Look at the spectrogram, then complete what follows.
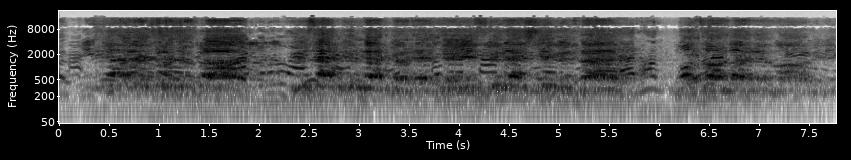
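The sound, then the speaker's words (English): A crowd of several hundred mostly young people at a political rally in front of the CHP headquarters in Ankara, Turkey, chants hymns and the national anthem loudly in unison while waving Turkish flags. Many voices blend into a steady, rhythmic roar that rises and falls, with two brief dips before the chanting surges again. “Several hundred, mostly young people, were still there, waving Turkish flags, chanting hymns and the national anthem.”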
